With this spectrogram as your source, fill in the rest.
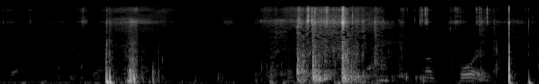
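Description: A small toy truck tumbles and clatters down onto dirt and rocks.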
